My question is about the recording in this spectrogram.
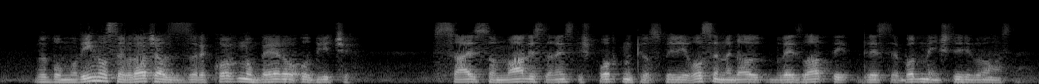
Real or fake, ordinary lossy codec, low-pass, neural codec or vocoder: fake; AAC, 24 kbps; 7.2 kHz; codec, 16 kHz, 0.5 kbps, FunCodec, trained on Chinese and English, 25 frames a second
